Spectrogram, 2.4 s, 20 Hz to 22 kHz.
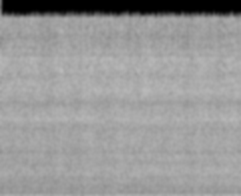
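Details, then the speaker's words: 2004 Toyota Tundra at idle: steady low idle with a slow, uneven throb; vibration not severe, owner suspects a transmission or engine mount, PCV valve also cleaned; cause unconfirmed. "there's not too much vibration. I wonder if it's just like a transmission mount or an engine mount that needs to be changed."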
